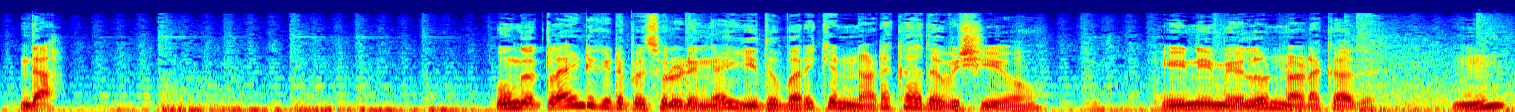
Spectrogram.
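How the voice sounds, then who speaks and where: A man's voice: medium pitch, close to an everyday voice. A man voicing a fiercely devoted husband in a dubbed TV serial, speaking with intense emphasis, scornful toward his rival. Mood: defiant. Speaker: husband declaring love for his wife. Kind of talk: Tamil-dubbed TV serial acting. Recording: TV drama dub with faint music behind.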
